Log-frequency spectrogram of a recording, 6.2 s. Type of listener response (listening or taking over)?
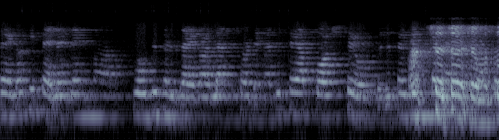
taking over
